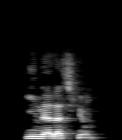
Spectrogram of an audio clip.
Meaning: inhalation (all meanings)
- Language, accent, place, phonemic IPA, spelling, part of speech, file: French, France, Lyon, /i.na.la.sjɔ̃/, inhalation, noun, LL-Q150 (fra)-inhalation.wav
